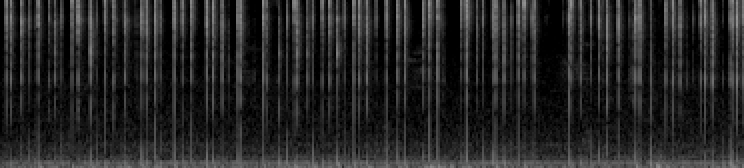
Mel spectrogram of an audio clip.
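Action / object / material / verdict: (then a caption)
tap / small glass perfume bottle with metal spray cap / glass / none. Long acrylic nails rapidly tap and scratch a small red glass perfume bottle that holds liquid and has a metal spray cap. A dense run of crisp, very short, bright clicks with scraping in between sits over a faint low hum.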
